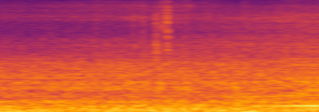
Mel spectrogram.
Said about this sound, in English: So that must be the Western Mustangs soccer team and their bus on the way to Superior Heights Field, where they will play the Algoma Thunderbirds and almost certainly beat them.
